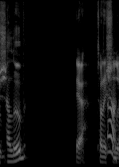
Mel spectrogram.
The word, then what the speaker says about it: Shalhoub: Um, Yeah, when Tony how do you pronounce his last name? Shalhoub.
